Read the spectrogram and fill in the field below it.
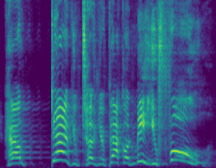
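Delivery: high, loud furious shout at her foe. Acted. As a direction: roar it down at the defiant pony. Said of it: "she shouted".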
